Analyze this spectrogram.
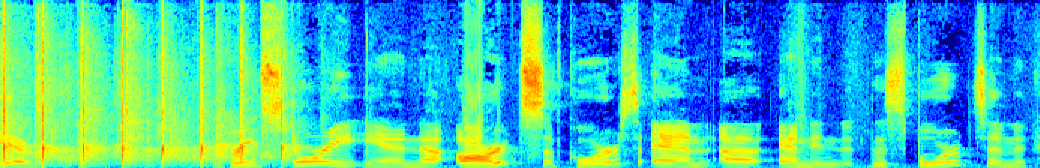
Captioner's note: applause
